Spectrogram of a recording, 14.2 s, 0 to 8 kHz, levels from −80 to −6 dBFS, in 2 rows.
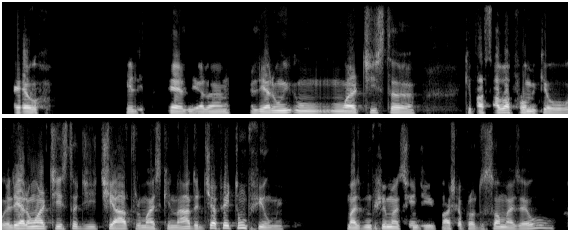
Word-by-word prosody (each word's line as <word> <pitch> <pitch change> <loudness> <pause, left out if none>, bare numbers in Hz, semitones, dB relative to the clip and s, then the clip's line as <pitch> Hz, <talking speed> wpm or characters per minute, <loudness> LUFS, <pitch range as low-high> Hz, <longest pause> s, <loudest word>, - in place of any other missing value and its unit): É 120 -1 +4
o 125 +1 +2 1.1
ele 115 0 -5 0.3
é, 125 -1 +6
ele 110 0 -2
era 120 0 0 0.3
ele 115 +1 -1
era 120 +2 +4
um 135 0 +5
i 150 +1 -1
um 120 -1 -2
um 125 - +4
artista 120 -2 +1 0.6
que - - -8
passava 125 +4 +2
fome, 120 -4 0
que 125 - -5
eu 110 +1 -1
ele 115 +2 +3
era 130 +1 +6
um 140 +2 +5
artista 140 +1 0
de 130 0 -8
teatro, 120 -1 +1
mais 115 +1 0
que 115 - -8
nada 120 +2 0
ele 115 - -7
tinha 175 +8 +3
feito 175 0 0
um 185 - 0
filme, 110 -7 -4 0.8
mas 115 -1 +2
um 115 0 -2
filme, 130 -1 +2
assim, 120 -1 -3
de 110 -1 -5
baixa 110 0 -2
produção, 115 +4 -3
mas 115 -3 -1
é 115 +1 -1
o 165 +2 -6
120 Hz, 180 wpm, -23 LUFS, 115-130 Hz, 1.1 s, é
